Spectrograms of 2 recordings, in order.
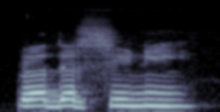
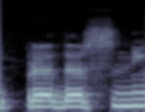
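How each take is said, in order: First: प्रदर्शिनी with "shi" before "ni"; i after sh. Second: प्रदर्शनी with "sha", not "shi"; no i after sh. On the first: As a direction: say प्रदर्शिनी as pra-dar-SHI-ni. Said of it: "प्रदर्शिनी नहीं होता". (प्रदर्शिनी में "शि" पर इ की मात्रा) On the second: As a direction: say प्रदर्शनी as pra-dar-sha-ni. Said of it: "प्रदर्शनी होता है". (प्रदर्शनी में "श" बिना इ के) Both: Shown as a demonstration.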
